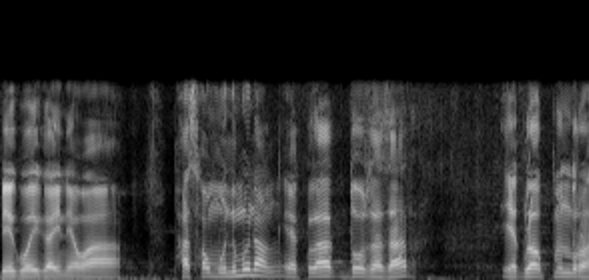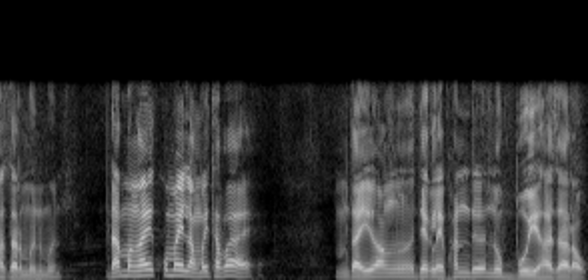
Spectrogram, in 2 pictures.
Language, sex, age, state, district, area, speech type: Bodo, male, 60+, Assam, Udalguri, rural, spontaneous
